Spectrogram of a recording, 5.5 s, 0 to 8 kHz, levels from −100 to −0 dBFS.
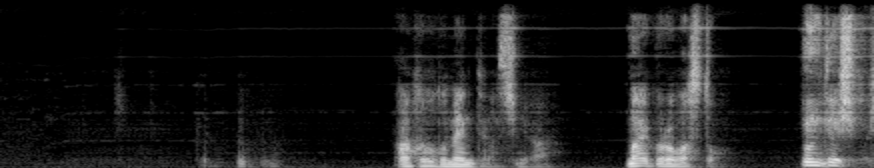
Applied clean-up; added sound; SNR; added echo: neural mask model DeepFilterNet 3.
